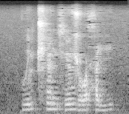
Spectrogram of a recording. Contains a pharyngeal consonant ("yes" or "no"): yes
